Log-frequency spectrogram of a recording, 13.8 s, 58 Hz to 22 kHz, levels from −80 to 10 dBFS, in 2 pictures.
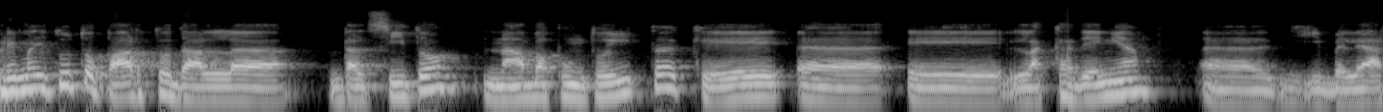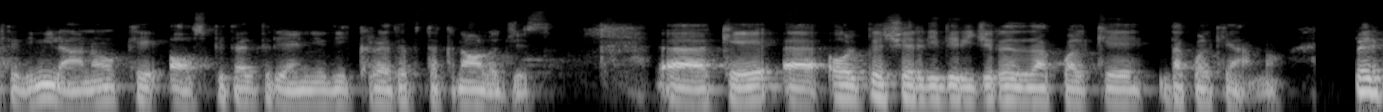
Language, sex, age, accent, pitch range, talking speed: Italian, male, 30-49, native, 115-150 Hz, 165 wpm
